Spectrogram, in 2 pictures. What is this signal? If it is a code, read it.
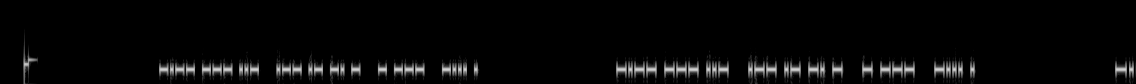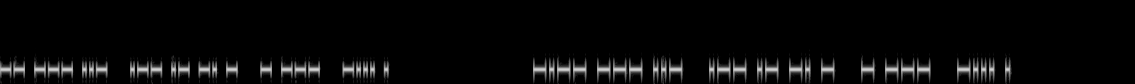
Morse code, heard as a keyed tone, about 37 wpm, 700 Hz. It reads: YOU WANT TO BE YOU WANT TO BE YOU WANT TO BE YOU WANT TO BE
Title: Speed-Racing - Sets of 4 Words 30wpm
